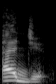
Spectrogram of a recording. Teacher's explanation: Kalau jim itu kita sukunkan, tidak, dia terputus suaranya, jahar. Aj, dan hurufnya kuat sehingga ketika pantulkan jim itu dia sampai, ketika kita wakafkan sampai memantul.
